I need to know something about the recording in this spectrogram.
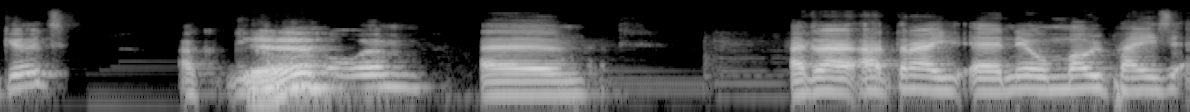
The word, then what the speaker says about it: Maupay: Neil Maupay, is it? How do you say his name? Maupay, is it? Maupay. Maupay, yeah.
